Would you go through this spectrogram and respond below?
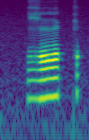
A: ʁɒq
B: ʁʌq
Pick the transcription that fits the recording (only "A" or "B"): A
